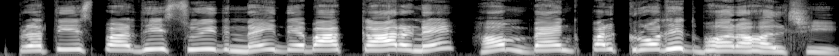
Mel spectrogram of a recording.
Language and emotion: Maithili, angry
